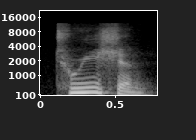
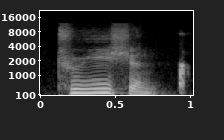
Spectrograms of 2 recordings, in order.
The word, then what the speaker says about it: tuition: The correct way to pronounce this word will be tuition.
